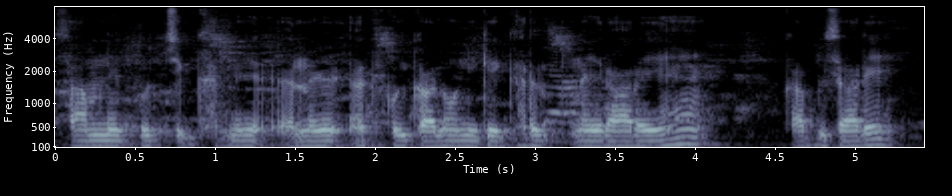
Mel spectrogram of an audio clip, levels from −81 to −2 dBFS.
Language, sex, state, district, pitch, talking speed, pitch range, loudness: Bhojpuri, male, Bihar, Saran, 110 Hz, 155 wpm, 110-115 Hz, -34 LUFS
